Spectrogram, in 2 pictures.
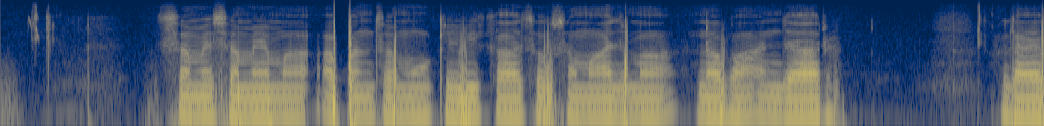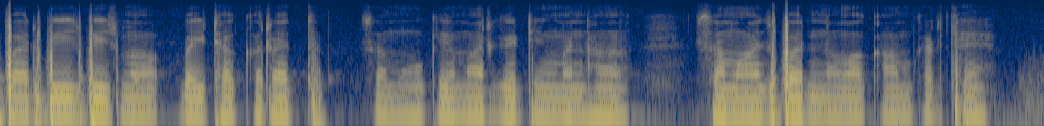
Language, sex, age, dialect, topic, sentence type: Chhattisgarhi, male, 25-30, Central, banking, statement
